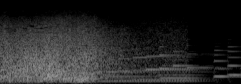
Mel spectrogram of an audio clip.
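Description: Sea waves and surf, a rushing wash that fades away over the first second or so as gentle music with held notes comes in.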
